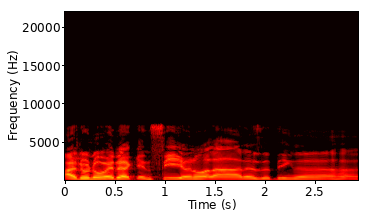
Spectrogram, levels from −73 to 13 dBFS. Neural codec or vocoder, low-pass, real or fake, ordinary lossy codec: none; 7.2 kHz; real; none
